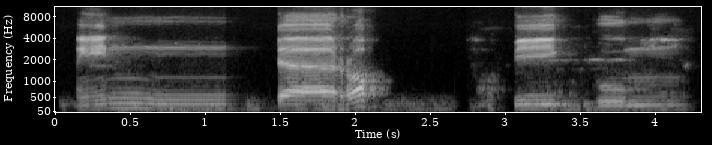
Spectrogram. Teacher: nun sukun bertemu dengan huruf dal, bacaan ikhfa, dibaca samar-samar. Baknya dibaca double, ada tasdidnya.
